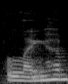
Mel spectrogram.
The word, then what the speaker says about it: Langham: the chef movies they featured it it's actually pronounced Langham Hotel it's walkable to your favorite pubs restaurants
